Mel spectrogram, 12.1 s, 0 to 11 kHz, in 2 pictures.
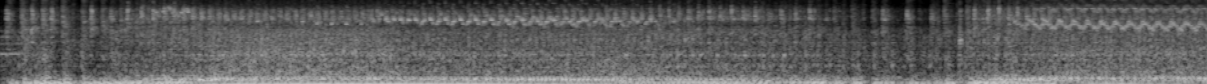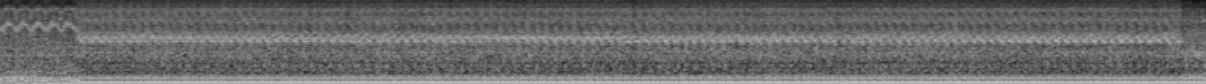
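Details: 1988 first-gen Toyota 4Runner after tightening a very loose alternator belt: engine starts and idles with a steady high squeal riding over it. Belt squeal; slipping alternator belt suspected, not confirmed.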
